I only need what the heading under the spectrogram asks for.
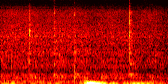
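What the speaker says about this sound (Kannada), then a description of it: "ಇದನ್ನು ಅಷ್ಟೇ ಚೆನ್ನಾಗಿ ಎಣ್ಣೆಲಿ ಫ್ರೈ ಮಾಡ್ಕೋಬೇಕಾಗುತ್ತೆ." Fenugreek leaves fry in oil in a pan, giving a steady close sizzle and hiss. Occasional sharp ticks and scrapes of stirring cut through it, with no voices.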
